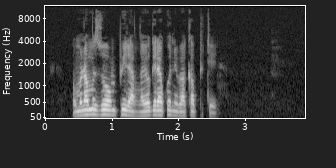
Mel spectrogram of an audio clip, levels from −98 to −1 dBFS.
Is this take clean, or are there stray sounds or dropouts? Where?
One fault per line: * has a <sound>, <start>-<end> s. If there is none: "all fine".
all fine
